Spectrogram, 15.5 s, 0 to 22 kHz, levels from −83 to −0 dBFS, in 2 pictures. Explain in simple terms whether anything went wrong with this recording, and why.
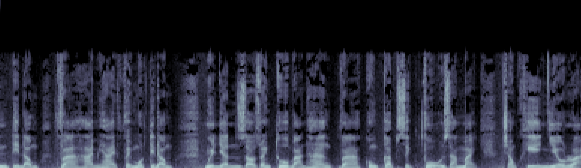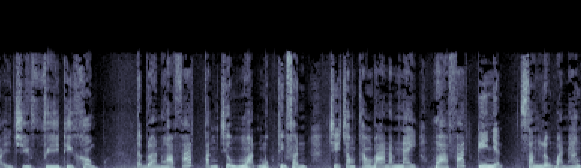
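Gain pumping runs through the whole recording: loud and soft parts end up closer in level and the sound is squashed, most likely from a heavy automatic level control.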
